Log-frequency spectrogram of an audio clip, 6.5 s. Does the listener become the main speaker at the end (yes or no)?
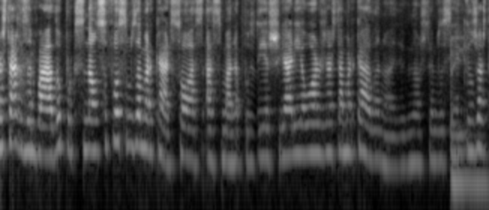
no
